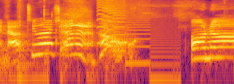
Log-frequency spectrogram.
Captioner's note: gasping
